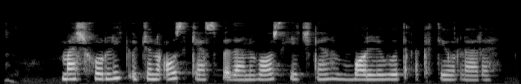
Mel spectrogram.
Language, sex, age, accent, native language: Uzbek, female, 19-29, Jizzax, Uzbek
